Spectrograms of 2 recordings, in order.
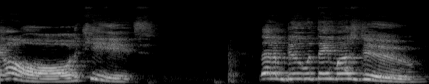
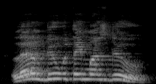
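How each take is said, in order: First: Soft manager. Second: Said in the usual way. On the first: Acted. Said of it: "what you gonna say?".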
